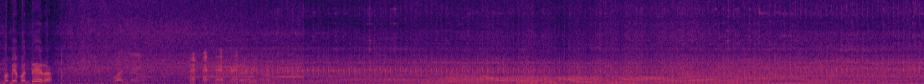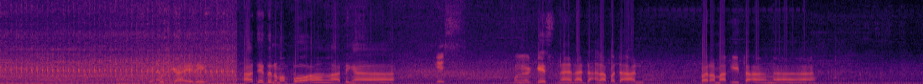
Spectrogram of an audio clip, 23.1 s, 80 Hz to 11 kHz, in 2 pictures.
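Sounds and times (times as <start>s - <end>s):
tractor engine running: 0.7s - 14.6s.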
